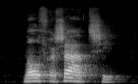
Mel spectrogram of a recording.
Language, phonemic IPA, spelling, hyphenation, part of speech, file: Dutch, /ˌmɑl.vɛrˈzaː.(t)si/, malversatie, mal‧ver‧sa‧tie, noun, Nl-malversatie.ogg
- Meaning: malversation (corrupt activity, abuse of position)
